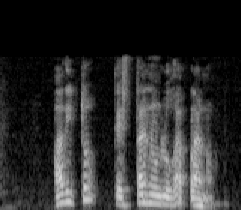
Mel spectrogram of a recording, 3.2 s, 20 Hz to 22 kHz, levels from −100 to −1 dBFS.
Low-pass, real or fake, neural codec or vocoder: 7.2 kHz; fake; vocoder, 44.1 kHz, 128 mel bands, Pupu-Vocoder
